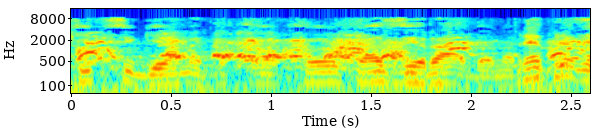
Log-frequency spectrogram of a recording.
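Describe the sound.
Stray dogs kept in a small garden shelter bark and yip under steady narration, with short, repeated barks mixed through the talking voice.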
